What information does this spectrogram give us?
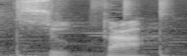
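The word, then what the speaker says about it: סוכה: be written out as phonetically pronounced as Suka this Hebrew term translates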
